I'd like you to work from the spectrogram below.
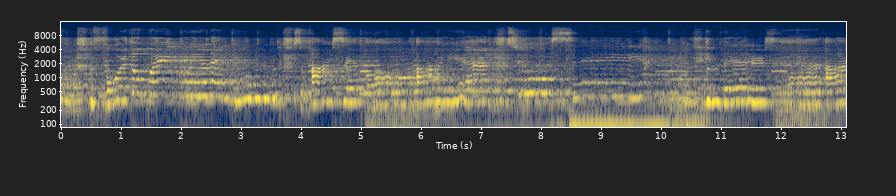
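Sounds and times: woman singing: 0:00.0 - 0:13.0
low bass: 0:05.1 - 0:13.0.

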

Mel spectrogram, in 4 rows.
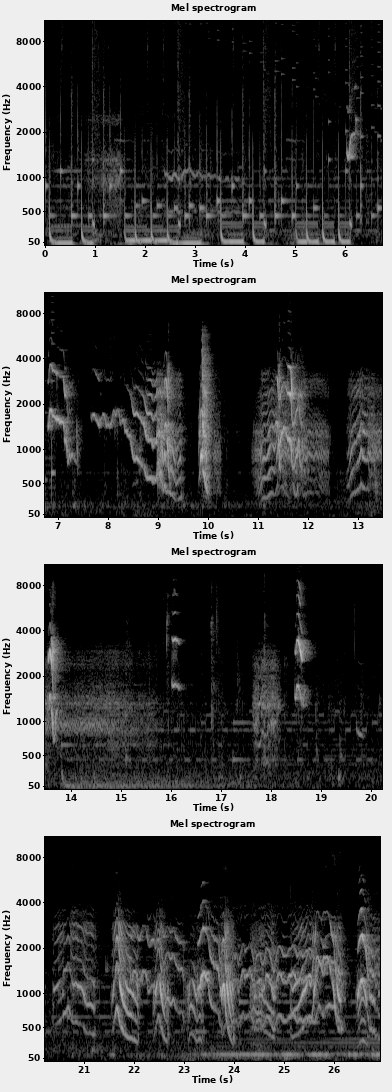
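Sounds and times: puppies squealing and whimpering: 0:00.0 - 0:01.8, 0:05.7 - 0:26.9.

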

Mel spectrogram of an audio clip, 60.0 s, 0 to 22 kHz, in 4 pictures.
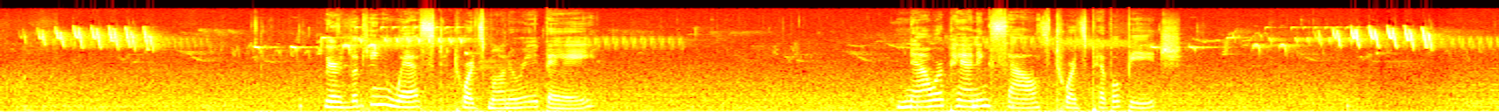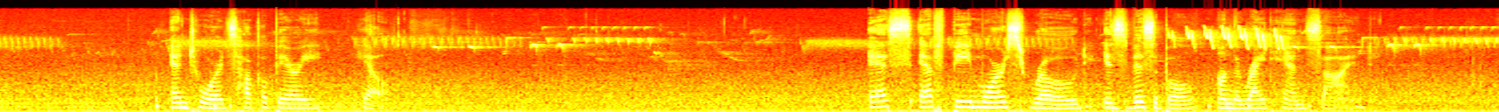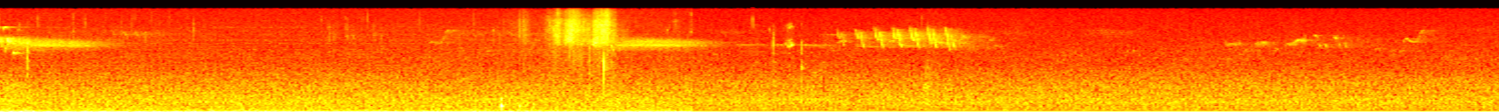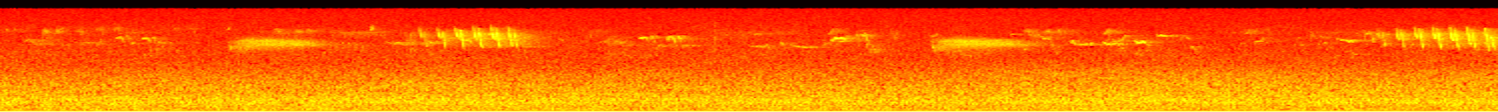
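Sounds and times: birds chirping and trilling: 0:00.0 - 0:31.7, 0:33.3 - 0:40.0, 0:45.1 - 0:59.9
steady background hiss: 0:00.0 - 0:59.9.

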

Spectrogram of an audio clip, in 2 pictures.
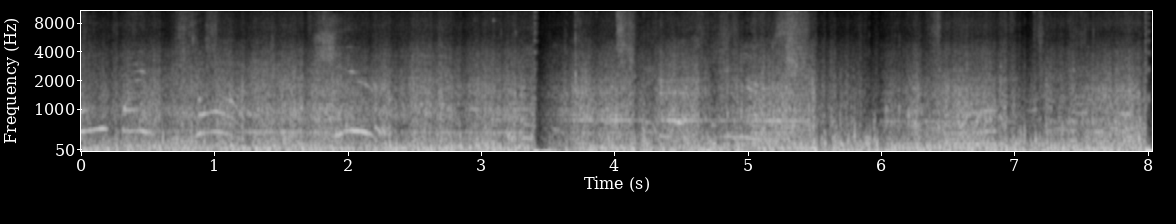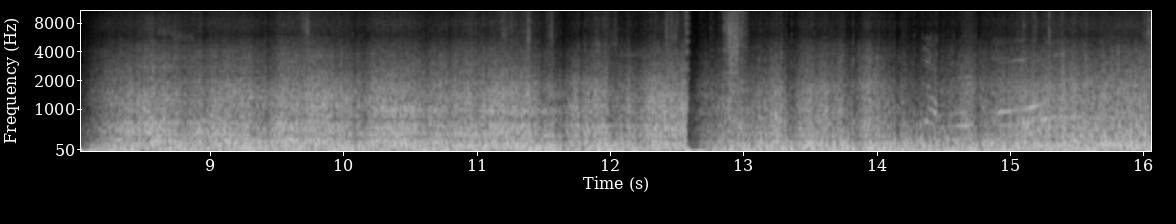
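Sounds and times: jet engine rumble: 0:00.0 - 0:16.0
wind on microphone: 0:00.0 - 0:16.0.

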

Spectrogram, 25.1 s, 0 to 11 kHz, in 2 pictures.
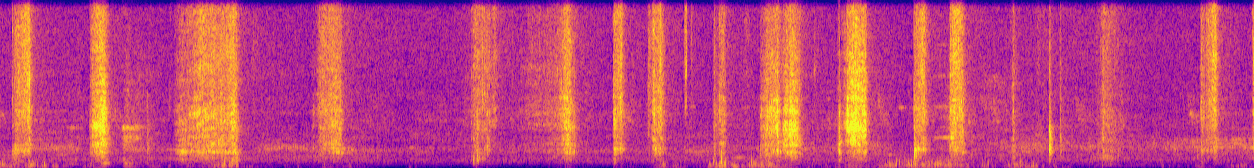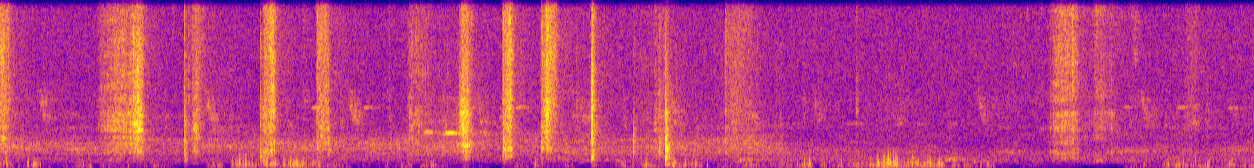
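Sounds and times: trowel scraping across wall: 0:00.1 - 0:02.5, 0:03.1 - 0:03.6, 0:04.7 - 0:09.8, 0:10.4 - 0:11.3, 0:12.0 - 0:12.8, 0:13.5 - 0:16.0, 0:16.6 - 0:20.1, 0:23.0 - 0:23.8.

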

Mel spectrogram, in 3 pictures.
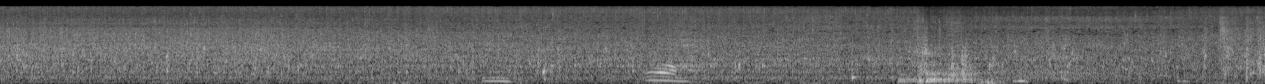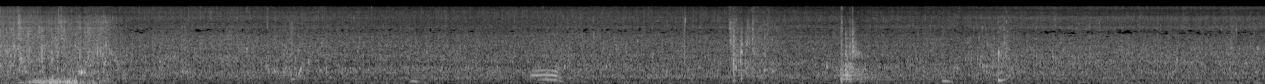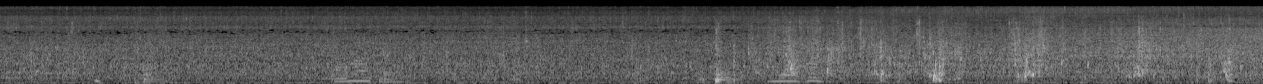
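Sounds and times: stream water rushing: 0:00.0 - 0:37.9
water splashing: 0:01.5 - 0:18.3, 0:18.9 - 0:23.2, 0:31.8 - 0:37.9.

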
